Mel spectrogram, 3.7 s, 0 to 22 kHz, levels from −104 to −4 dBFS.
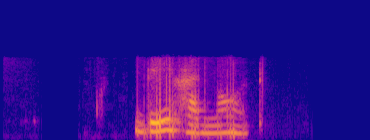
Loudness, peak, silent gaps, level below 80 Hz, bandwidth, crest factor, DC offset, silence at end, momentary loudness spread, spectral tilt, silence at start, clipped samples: -31 LUFS; -16 dBFS; none; -70 dBFS; 4.2 kHz; 20 dB; under 0.1%; 1.25 s; 16 LU; -6 dB/octave; 1.35 s; under 0.1%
